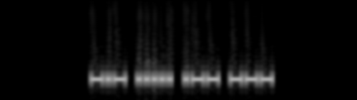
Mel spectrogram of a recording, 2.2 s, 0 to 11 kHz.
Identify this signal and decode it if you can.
Morse code, heard as a keyed tone, about 46 wpm, 700 Hz. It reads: K5WO
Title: USA Call Signs - 4 Characters - 2x Character Spacing - 50wpm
